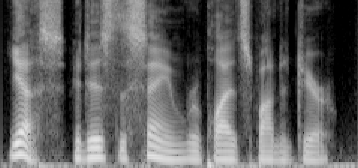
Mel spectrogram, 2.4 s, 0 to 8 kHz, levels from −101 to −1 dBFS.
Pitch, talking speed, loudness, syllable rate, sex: 105 Hz, 200 wpm, -21 LUFS, 4.8 syllables/s, male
